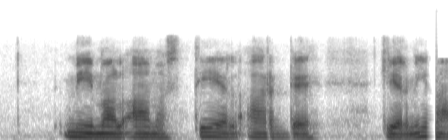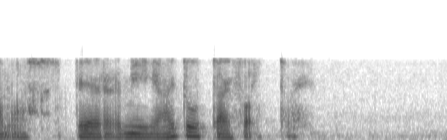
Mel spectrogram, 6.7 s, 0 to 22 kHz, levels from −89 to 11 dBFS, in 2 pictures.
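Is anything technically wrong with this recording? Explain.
Yes, there are two problems, and they hit together right around the 3.2 s mark.

First, a handover gap from 3.19 to 3.27 s: the call jumps networks, no speech frames get through, and the voice cuts out for about 80 ms. Whatever was said in that window is simply gone.

Then a fallback to narrowband from 3.27 s to the end. Before that, the HD Voice wideband codec sounds clean. After it, nothing remains above 4 kHz, so the voice turns duller and grittier, which fits a drop to GSM full rate.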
